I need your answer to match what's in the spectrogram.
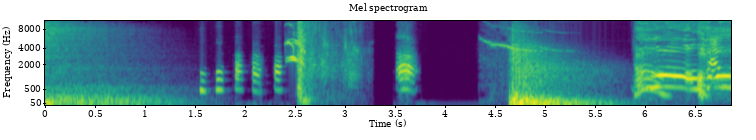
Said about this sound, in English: Well, I'm really fascinated with monkeys, so I would really like to hear a monkey that is getting a banana cream pie in the face.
